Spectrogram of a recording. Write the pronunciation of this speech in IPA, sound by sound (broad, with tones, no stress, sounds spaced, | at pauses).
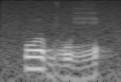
w u˥˨ b ṳ˨˩ w e̤˩˧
